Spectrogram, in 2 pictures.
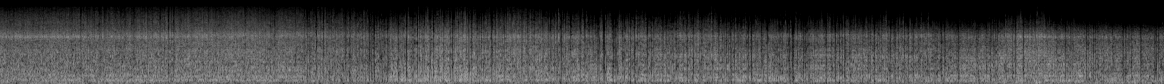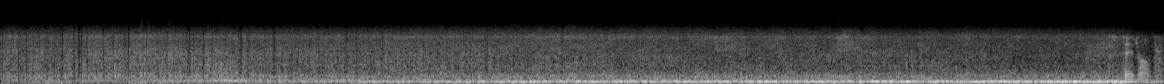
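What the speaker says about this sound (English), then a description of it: "Falcon 9 has successfully lifted off from Pad 40 at Cape Canaveral Space Force Station" Falcon 9 rocket lifting off from Pad 40 at Cape Canaveral Space Force Station, a broad distant roar that builds steadily and deepens into a heavy low rumble.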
